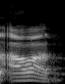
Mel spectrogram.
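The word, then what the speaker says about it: hour: তারপরে আছে কি অ্যান আওয়ার, হ্যাঁ অ্যান আওয়ার, এই যে এইচের উচ্চারণটা এখানে অ্যান আওয়ার।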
